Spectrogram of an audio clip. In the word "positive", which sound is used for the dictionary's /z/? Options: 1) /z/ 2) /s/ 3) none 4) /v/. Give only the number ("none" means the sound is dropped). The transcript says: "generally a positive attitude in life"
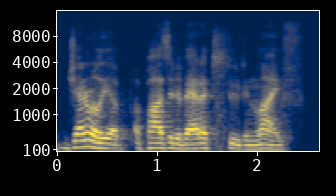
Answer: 1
